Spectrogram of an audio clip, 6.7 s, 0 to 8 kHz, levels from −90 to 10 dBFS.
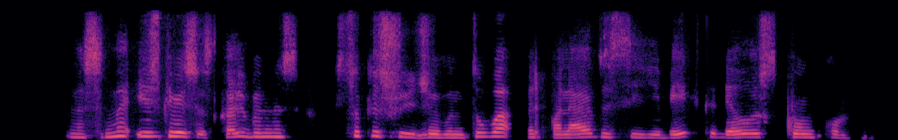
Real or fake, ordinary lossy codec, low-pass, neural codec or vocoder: fake; AAC, 48 kbps; 7.2 kHz; codec, 16 kHz, 1 kbps, X-Codec, HuBERT features, trained on balanced general audio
